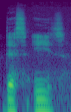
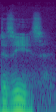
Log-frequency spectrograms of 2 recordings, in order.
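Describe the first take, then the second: First: The stress falls on the first syllable. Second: The stress falls on the second syllable. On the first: It means being uneasy with something. "Let's change our emphasis in the word" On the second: It names an illness. "Instead of saying disease"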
